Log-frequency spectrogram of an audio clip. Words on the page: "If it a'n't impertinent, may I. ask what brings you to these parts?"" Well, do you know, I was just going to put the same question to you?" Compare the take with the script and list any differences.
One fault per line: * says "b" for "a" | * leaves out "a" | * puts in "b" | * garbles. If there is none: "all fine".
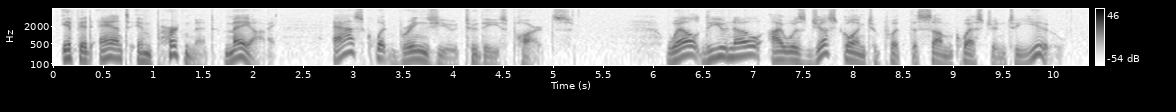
* says "some" for "same"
